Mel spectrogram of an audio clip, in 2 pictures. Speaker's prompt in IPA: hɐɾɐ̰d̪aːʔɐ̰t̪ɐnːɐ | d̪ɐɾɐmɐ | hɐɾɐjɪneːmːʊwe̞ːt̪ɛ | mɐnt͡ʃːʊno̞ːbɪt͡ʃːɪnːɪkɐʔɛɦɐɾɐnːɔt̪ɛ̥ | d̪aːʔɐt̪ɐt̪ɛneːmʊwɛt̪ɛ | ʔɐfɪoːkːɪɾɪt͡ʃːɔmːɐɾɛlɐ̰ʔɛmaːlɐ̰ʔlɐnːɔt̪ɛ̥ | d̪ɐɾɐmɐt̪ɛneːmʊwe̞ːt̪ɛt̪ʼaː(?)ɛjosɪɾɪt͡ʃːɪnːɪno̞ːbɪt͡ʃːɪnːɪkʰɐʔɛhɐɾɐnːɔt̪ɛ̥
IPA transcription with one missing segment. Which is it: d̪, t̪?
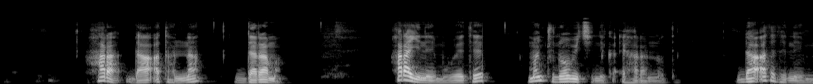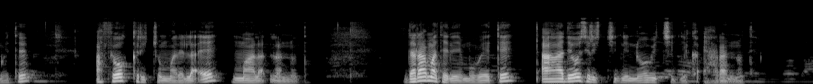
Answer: d̪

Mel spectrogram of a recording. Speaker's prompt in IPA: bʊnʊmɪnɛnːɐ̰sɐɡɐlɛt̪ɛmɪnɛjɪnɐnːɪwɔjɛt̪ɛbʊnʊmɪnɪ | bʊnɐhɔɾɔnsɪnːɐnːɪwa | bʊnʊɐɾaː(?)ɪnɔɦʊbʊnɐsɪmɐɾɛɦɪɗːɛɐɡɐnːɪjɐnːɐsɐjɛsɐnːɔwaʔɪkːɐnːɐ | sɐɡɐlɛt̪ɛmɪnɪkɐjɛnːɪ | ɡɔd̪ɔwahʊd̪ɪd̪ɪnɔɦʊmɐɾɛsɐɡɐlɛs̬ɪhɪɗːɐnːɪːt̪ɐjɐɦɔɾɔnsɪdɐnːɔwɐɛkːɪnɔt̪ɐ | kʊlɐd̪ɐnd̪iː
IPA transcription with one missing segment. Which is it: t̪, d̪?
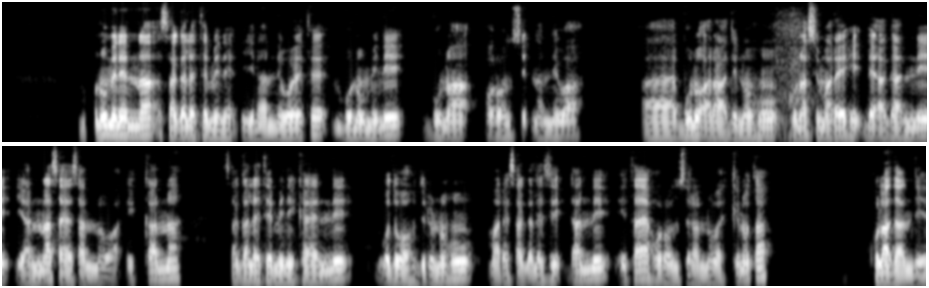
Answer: d̪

